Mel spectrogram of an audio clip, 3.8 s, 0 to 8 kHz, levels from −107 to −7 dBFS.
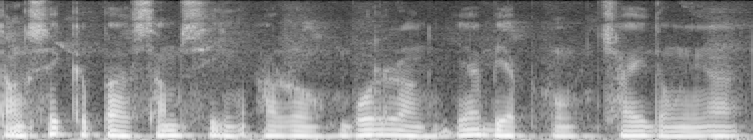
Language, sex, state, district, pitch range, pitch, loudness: Garo, male, Meghalaya, North Garo Hills, 100-110 Hz, 100 Hz, -17 LUFS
